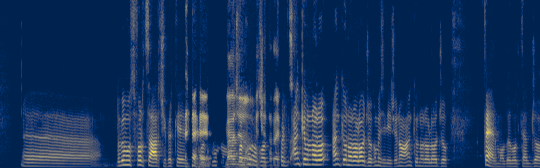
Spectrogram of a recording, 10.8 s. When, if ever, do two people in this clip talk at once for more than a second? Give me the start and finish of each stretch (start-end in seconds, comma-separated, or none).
3.9-6.0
